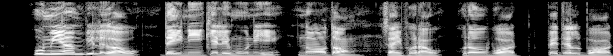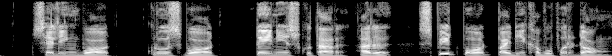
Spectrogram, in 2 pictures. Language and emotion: Bodo, neutral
